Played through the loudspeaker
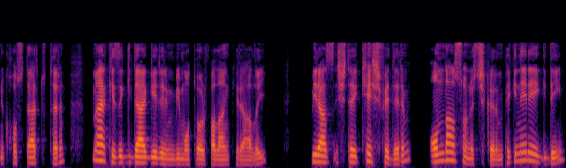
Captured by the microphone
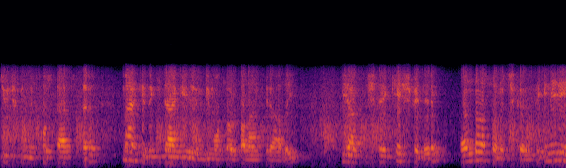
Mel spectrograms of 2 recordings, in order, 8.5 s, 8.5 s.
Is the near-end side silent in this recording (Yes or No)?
Yes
